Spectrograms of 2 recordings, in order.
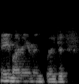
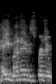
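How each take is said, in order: First: It is said flatly, with low energy. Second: It is said with lively, high energy.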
